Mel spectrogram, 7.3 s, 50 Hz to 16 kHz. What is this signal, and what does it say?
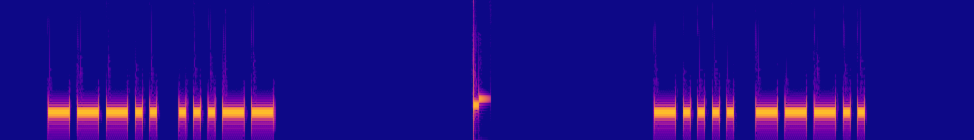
Morse code, heard as a keyed tone, about 23 wpm, 690 Hz. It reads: 83 68
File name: practice / 22wpm / Two Letter-Number Combinations - 22wpm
